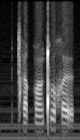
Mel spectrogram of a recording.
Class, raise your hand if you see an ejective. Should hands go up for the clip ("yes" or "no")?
no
